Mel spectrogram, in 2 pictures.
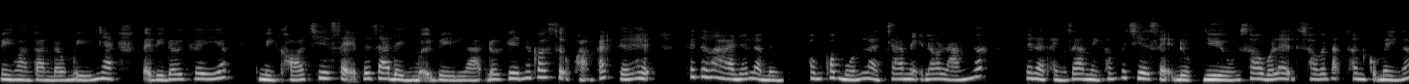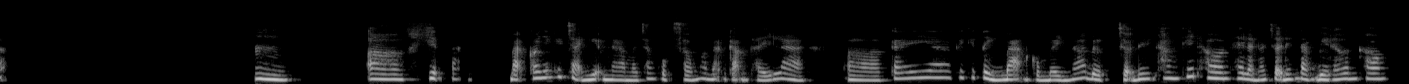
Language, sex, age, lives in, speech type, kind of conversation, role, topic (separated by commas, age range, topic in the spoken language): Vietnamese, female, 25-29, Vietnam, conversation, unstructured, none, Tại sao tình bạn lại quan trọng trong cuộc sống?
